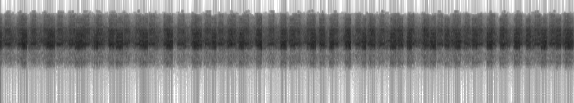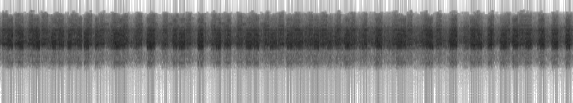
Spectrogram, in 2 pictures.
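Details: Pine forest in Greece at midsummer, filled with singing cicadas: a continuous, piercing, rasping buzz with rapid irregular flutter, loud and unchanging throughout, with nothing else audible.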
